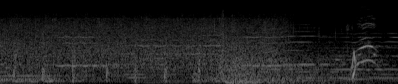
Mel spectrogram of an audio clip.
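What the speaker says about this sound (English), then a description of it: "I can barely even see the rain coming down unless I look up." Rain pours down in the Final Fantasy XV Platinum Demo video game as an even, continuous wash of patter, with a short chime-like game tone near the end.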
